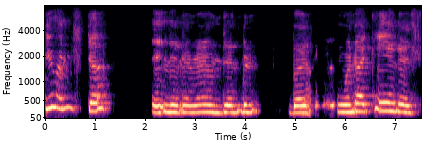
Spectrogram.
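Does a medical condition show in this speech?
Yes: cerebral palsy; uses wheelchair.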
